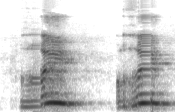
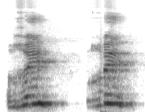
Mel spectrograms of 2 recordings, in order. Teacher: esse outro som que também não existe em português, que é u, com biquinho. Então, o que você tem que fazer?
